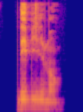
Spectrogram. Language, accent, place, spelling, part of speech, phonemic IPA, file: French, France, Lyon, débilement, adverb, /de.bil.mɑ̃/, LL-Q150 (fra)-débilement.wav
- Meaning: 1. stupidly 2. despicably; lamentably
